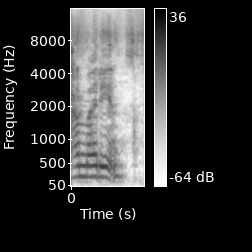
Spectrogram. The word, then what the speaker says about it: Amarin: Am I pronouncing your surname correctly? Yes, it's Amarin.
